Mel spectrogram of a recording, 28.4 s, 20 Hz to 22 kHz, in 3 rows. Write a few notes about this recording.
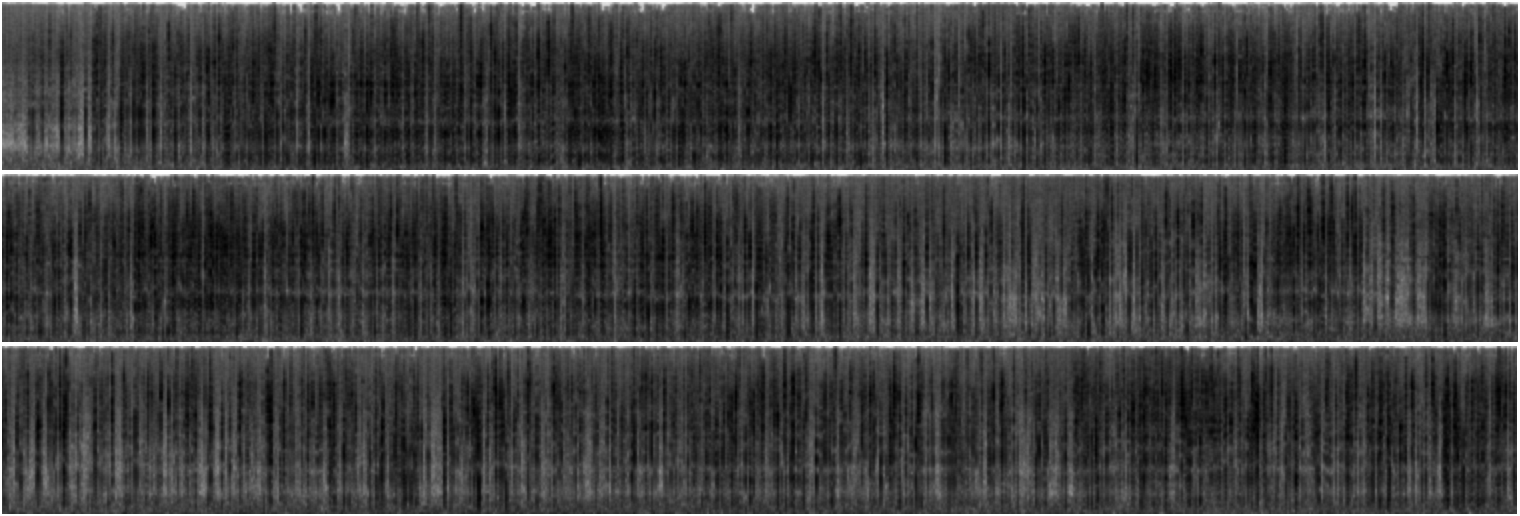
A bonfire of burning laurel branches and leaves which burn well even when green. Recorded with a Mix Pre 6 II and 2 Sennheiser MKH 8020s.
